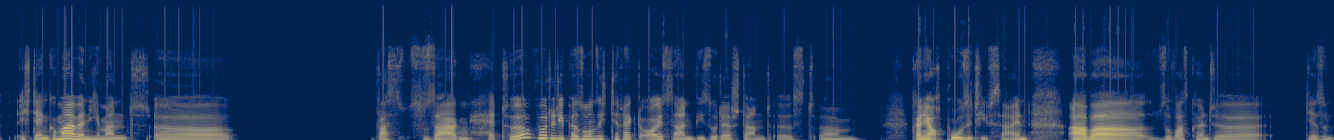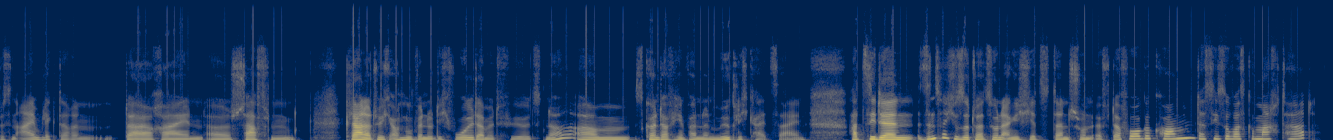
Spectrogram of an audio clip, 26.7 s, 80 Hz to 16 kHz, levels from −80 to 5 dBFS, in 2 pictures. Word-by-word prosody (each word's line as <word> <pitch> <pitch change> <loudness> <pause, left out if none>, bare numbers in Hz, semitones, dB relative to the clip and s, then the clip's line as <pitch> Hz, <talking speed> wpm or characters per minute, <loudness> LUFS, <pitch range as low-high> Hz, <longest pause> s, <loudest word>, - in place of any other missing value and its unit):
ich 185 -2 -10
denke 180 +7 +1
mal, 290 0 +8
wenn 235 -2 +4
jemand, 200 -2 -3
äh 175 -2 -2 1.4
was 180 -1 -6
zu 180 - -15
sagen 160 -1 +1
hätte, 155 +9 -7 0.2
würde 335 -1 +4
die 290 - +1
Person 275 -1 0
sich 265 0 -4
direkt 240 -2 -5
äußern, 175 -10 -2
wie 175 - -5
so 165 -1 -6
der 150 -1 -4
Stand 145 -2 -9
ist. 145 +4 -14
Ähm, 145 +2 -8 0.5
kann 210 -1 +7
ja 185 - +9
auch - - -16
positiv 200 -3 +2
sein, 235 +5 -2 0.4
aber 175 -2 +7
so 185 0 -10
was 195 +1 -5
könnte 180 -4 -6 0.4
dir 180 -1 -8
so 175 - -11
'n - - -8
bisschen 175 -1 -14
Einblick 180 +3 -7
darin 165 0 -14
da 155 -2 -1
rein, 155 +1 -5
äh, 150 -1 -6
schaffen. 160 -1 -4 0.5
Klar, 200 0 +8
natürlich 170 -1 +1
auch 170 - -3
nur, 180 -1 -1
wenn 170 - -1
du 165 - -3
dich 165 +1 -13
wohl 195 +2 0
damit 160 -3 -4
fühlst, 155 0 -12
ne? 240 - -3
Ähm, 175 -2 -1
es - - -20
könnte 195 -3 +1
auf 175 - -6
jeden 170 -1 -5
Fall 170 -2 -3
'ne 160 -1 -3
Möglichkeit 170 +1 -4
sein. - - -12 0.4
Hat 185 -1 -1
sie 235 - +6
denn 195 -3 +8
sind 245 - +3
solche 355 -10 -2
Situationen 200 -1 -1
eigentlich 170 +1 -3
jetzt 175 -1 -9
dann 165 -1 0
schon 165 -1 -4
öfter 140 +11 -6
vorgekommen, 285 +3 +1
dass 265 -1 -6
sie 275 - -5
so 275 +1 -4
was 265 0 -3
gemacht 260 -1 -5
hat? 295 +6 -7
180 Hz, 180 wpm, -23 LUFS, 165-205 Hz, 1.4 s, ja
